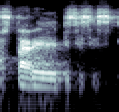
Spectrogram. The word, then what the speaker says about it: stare decisis: It is called stare decisis. It means, I will spell it for you.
